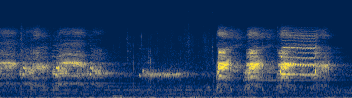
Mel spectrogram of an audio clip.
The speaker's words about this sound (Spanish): Esta es la Alameda del Medio Punto, en mi pueblo, en La Granja, en Segovia. Sí, sí. Y aquí, en los árboles que flanquean el Palacio Real, se despiertan las cornejas, pues, a su manera, con esta voz cascada.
